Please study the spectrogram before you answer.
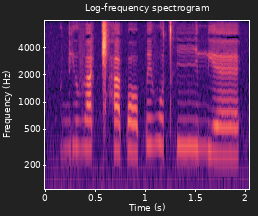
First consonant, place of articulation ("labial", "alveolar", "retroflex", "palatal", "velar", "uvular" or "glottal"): labial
